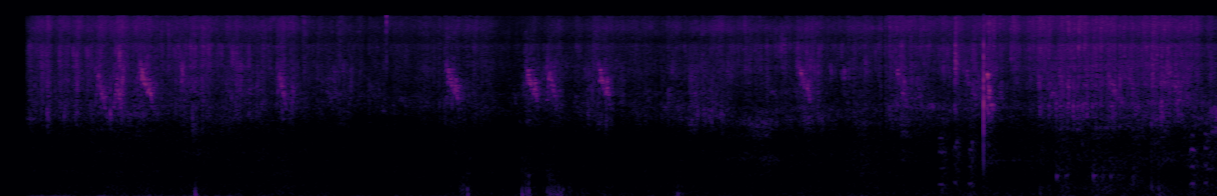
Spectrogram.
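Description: Faint outdoor garden ambience with small birds chirping in short repeated notes, and a few soft low thumps.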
